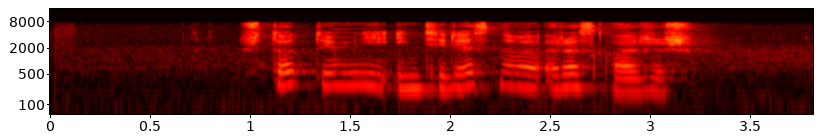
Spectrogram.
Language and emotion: Russian, neutral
